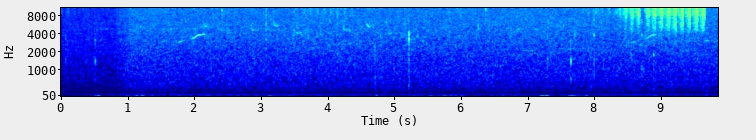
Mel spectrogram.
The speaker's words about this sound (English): You can hear a lot of the grasshoppers and crickets on this bit of grass here.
